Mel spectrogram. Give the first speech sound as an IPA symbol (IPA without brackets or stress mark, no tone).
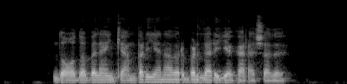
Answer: d̪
